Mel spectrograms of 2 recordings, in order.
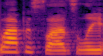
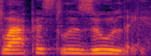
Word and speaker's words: lapis lazuli: And then, it's not lapis lazuli. I get screwed on this every time. It's lapis lazuli.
